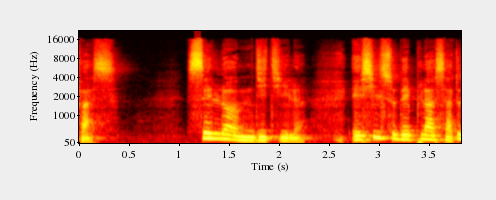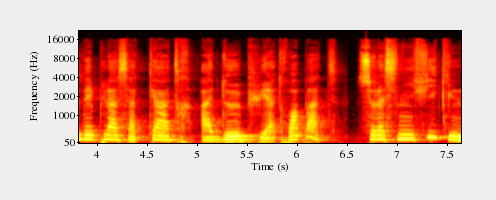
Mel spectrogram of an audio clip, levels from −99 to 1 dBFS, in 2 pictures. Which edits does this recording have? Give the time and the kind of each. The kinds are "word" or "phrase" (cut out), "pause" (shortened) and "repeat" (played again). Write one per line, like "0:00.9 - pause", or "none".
0:03.8 - repeat
0:06.5 - pause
